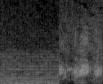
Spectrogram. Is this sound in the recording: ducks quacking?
yes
